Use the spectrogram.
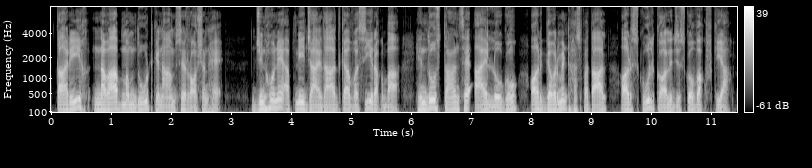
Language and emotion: Urdu, neutral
